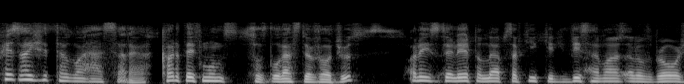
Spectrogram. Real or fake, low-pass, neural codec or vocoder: fake; 7.2 kHz; codec, 16 kHz, 0.5 kbps, FunCodec, trained on LibriTTS, 25 frames a second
